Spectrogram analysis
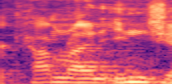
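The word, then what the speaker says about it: Kamran İnce: I studied with this man named Kamran Ince, or Kamran Ince, I think is how it's actually pronounced.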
